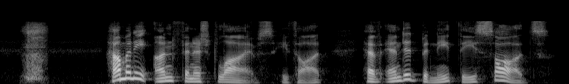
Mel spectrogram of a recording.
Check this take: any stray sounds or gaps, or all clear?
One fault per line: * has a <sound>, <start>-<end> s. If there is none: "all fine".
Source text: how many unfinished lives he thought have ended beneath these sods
* has a sniff, 0.2-0.5 s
